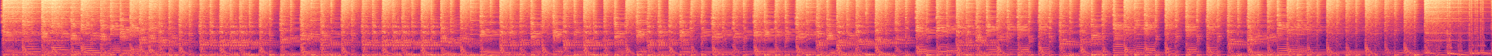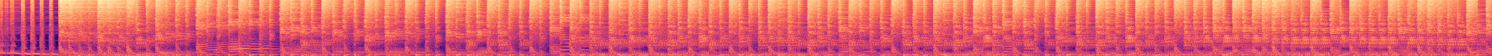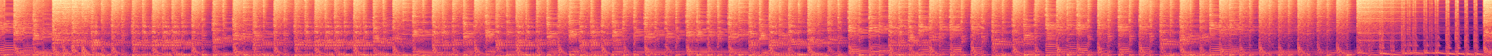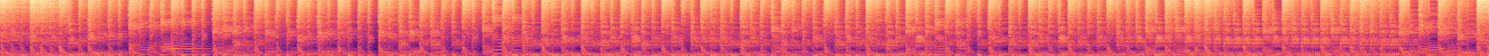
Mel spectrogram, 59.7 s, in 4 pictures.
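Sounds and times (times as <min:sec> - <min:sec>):
bass-heavy battle scene music: 0:00.0 - 0:59.6.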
